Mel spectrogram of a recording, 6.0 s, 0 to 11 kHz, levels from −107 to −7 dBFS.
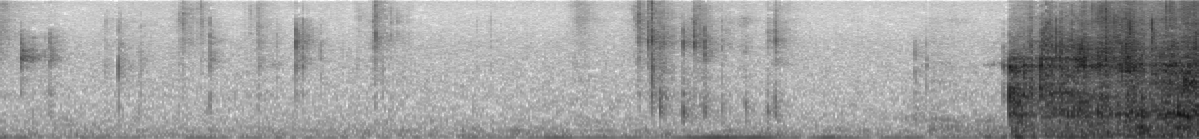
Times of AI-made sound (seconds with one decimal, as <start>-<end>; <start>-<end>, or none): none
